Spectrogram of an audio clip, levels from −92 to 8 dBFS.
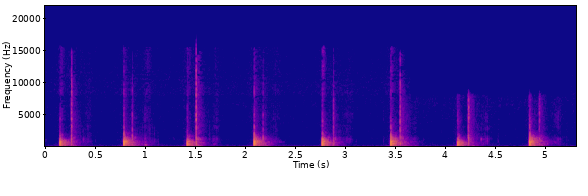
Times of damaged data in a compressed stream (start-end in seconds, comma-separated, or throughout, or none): none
